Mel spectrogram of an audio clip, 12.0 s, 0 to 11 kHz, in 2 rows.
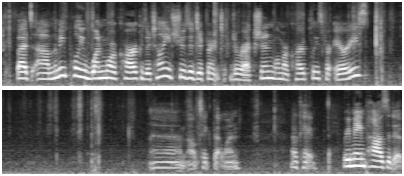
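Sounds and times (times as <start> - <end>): cards shuffling and rustling: 0.0 - 9.1.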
